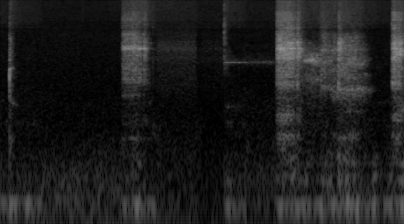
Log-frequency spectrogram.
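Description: Two faint, short hissy breaths over quiet room tone, one about a second in and a longer one near three seconds in.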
